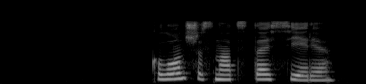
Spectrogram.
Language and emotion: Russian, neutral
